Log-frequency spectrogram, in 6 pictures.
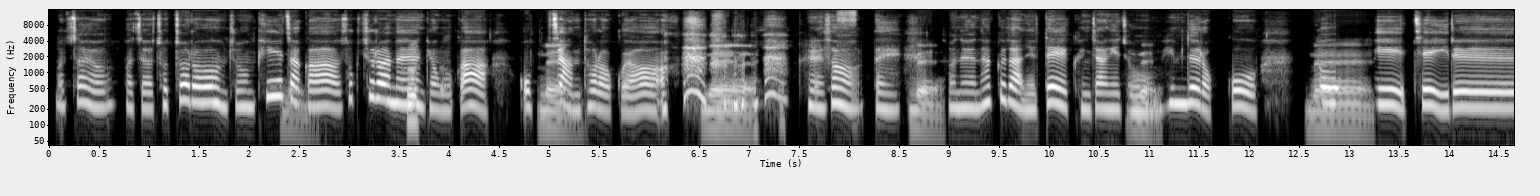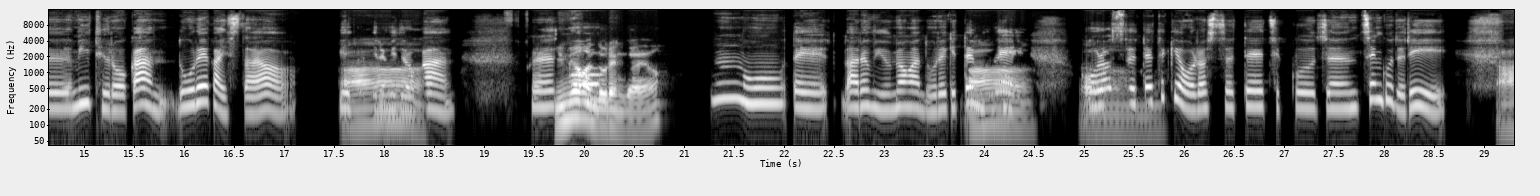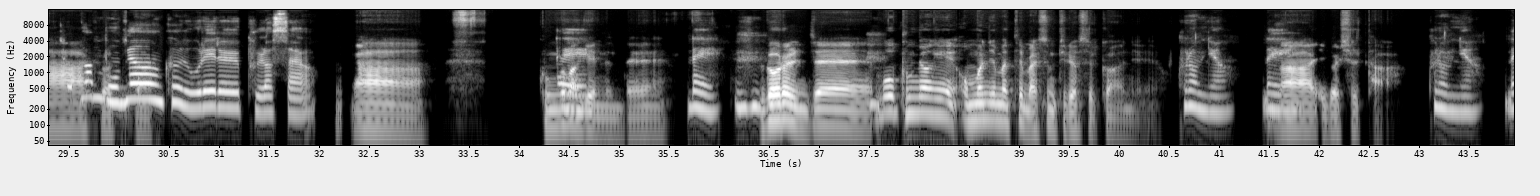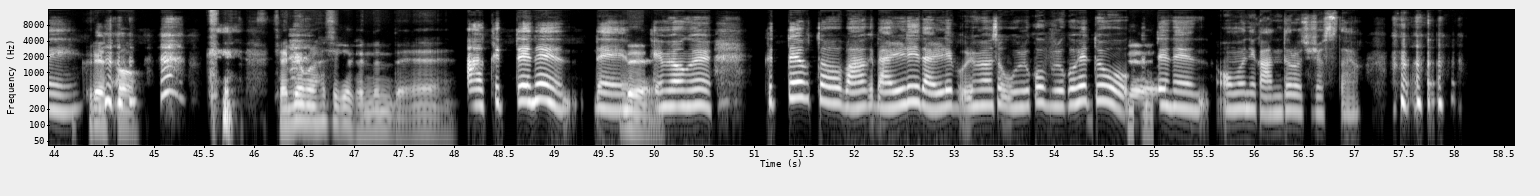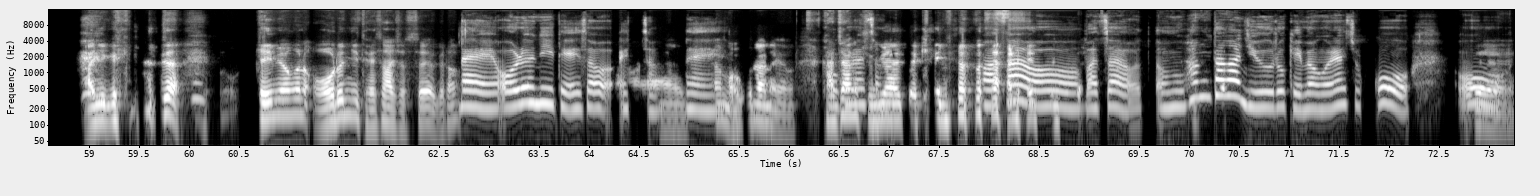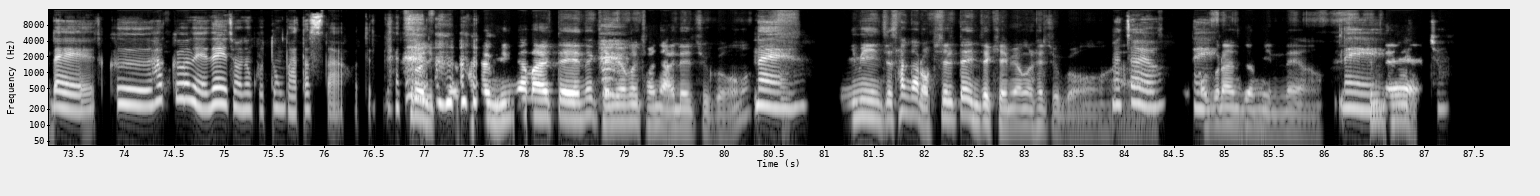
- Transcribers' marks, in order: laugh; tapping; "특히" said as "끼"; other background noise; laugh; laugh; laughing while speaking: "개"; laugh; laughing while speaking: "그 그니까"; laughing while speaking: "개명을 안 했는데"; laugh; laughing while speaking: "어쨌든"; laugh
- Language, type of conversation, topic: Korean, podcast, 네 이름에 담긴 이야기나 의미가 있나요?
